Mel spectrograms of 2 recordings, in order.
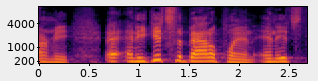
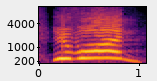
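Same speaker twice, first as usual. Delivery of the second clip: high, loud, grand call; mock referee announcement; 10 semitones higher, 12 dB louder than usual. Pastor joking a referee hands the Browns a win, loud mock call.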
